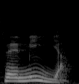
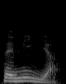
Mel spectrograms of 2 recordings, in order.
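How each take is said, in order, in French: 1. Le premier son est un th zézayé. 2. Le premier son est un th zézayé.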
